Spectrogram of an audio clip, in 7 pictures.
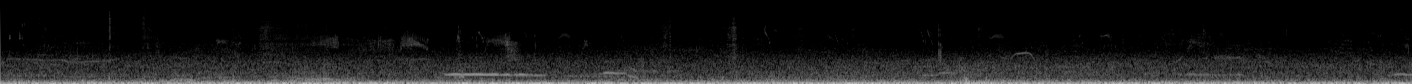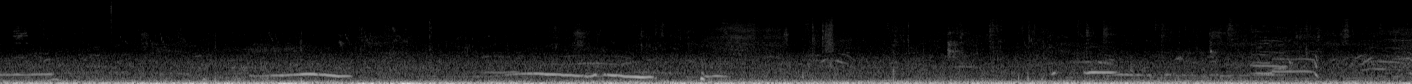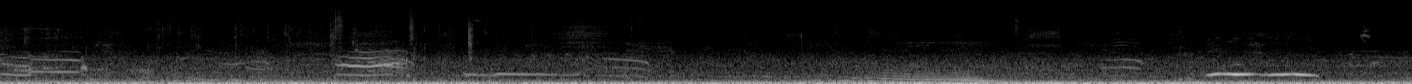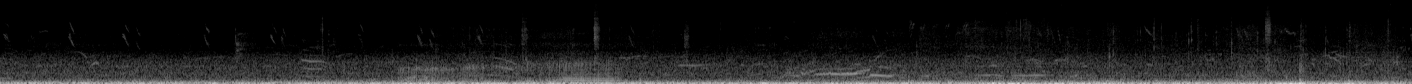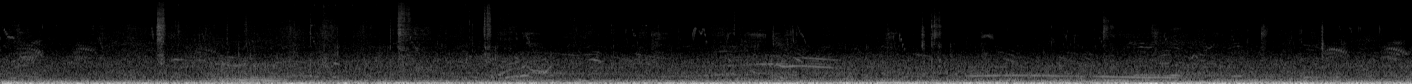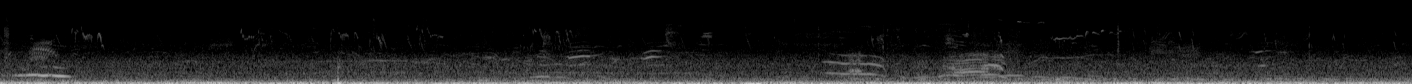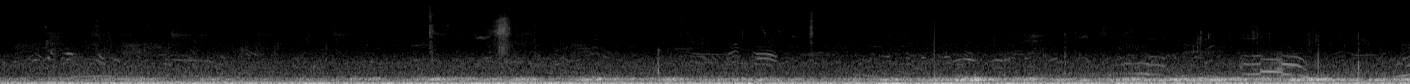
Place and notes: Unnamed Road, Louth, UK - grey seals ... donna nook ...
grey seals ... donna nook ... salt marsh where grey seals come to have their pups between oct-dec ... most calls from females and pups ... SASS ... bird calls from ... magpie ... brambling ... pipit ... pied wagtail ... skylark ... starling ... redshank ... curlew ... robin ... linnet ... crow ... wren ... dunnock ... every sort of background noise ... the public and creatures are separated by a fence ...
3 December 2019, 09:55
